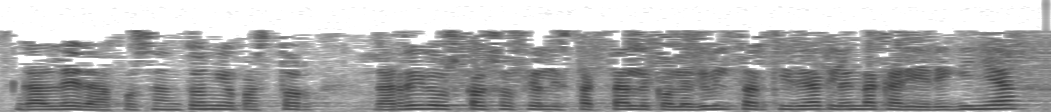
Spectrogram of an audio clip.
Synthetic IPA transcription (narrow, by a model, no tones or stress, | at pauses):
ɡald̪e̞ɾaxo̞se̞ant̪o̞nio̞past̪o̞ɾ | ɡariðoewskalso̞sialist̪ak̚t̪ald̪e̞ko̞le̞ɣ̞e̞βilt͡saɾkið̞e̞akle̞ːnd̪akaɾieɾeɣiɲa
